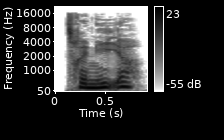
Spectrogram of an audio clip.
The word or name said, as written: træner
